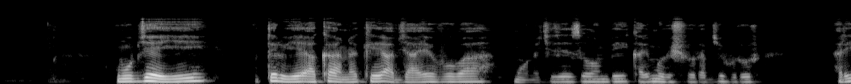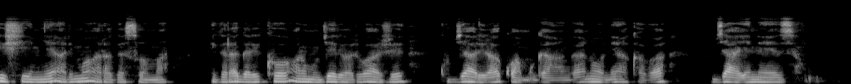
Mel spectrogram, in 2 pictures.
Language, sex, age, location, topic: Kinyarwanda, male, 50+, Nyagatare, health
